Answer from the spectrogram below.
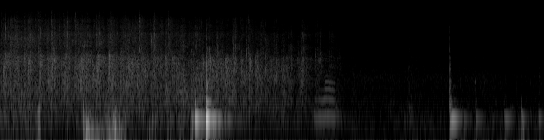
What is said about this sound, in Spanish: Amén. Gracias Señor. Démosle un aplauso al Espíritu Santo.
